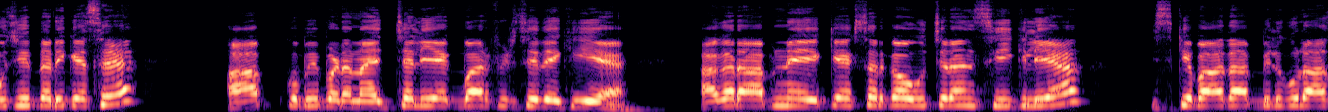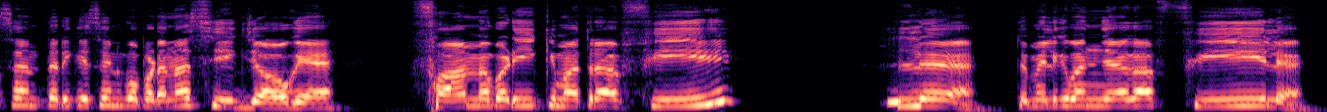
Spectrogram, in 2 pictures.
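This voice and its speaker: A man teaching children to read, sounding out syllables slowly and asking the learners questions to keep them along. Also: pushed and bright, no room sound, clean studio sound. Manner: slow syllable-by-syllable reading, then repeats the word lower; encouraging, asks learners questions. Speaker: Hindi reading teacher. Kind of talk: online reading lesson.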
